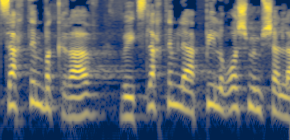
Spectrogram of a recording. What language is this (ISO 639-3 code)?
heb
